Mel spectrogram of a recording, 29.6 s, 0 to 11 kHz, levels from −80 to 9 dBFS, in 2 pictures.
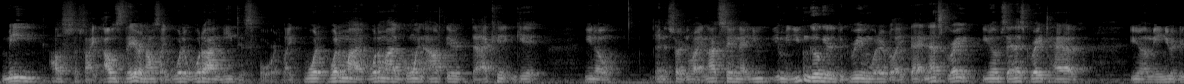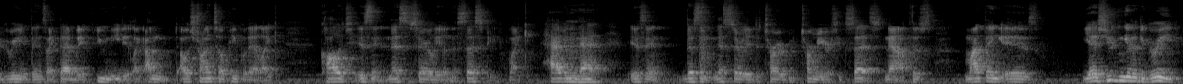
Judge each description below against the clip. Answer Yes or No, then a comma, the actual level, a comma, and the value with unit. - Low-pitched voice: Yes, low, 110 Hz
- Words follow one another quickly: Yes, fast, 245 wpm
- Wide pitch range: No, narrow, 2.5 semitones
